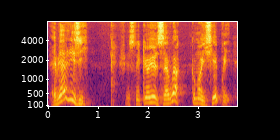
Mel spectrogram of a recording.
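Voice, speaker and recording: An actor playing a middle-aged, urbane and defiant murder suspect in a radio mystery, with an ironic, exasperated manner. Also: male voice, fairly high pitch, big pitch swings, a little fast, a little mellow, breathy edge, heavily acted. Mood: ironic, sceptical. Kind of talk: 1950s French radio drama acting.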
